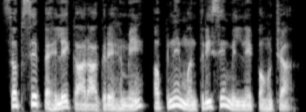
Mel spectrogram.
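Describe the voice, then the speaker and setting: A man narrating a moral story in a slow, measured way, ending with a lesson for the listener. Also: fairly low pitch, big pitch swings, a little mellow, no echo, studio quality.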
